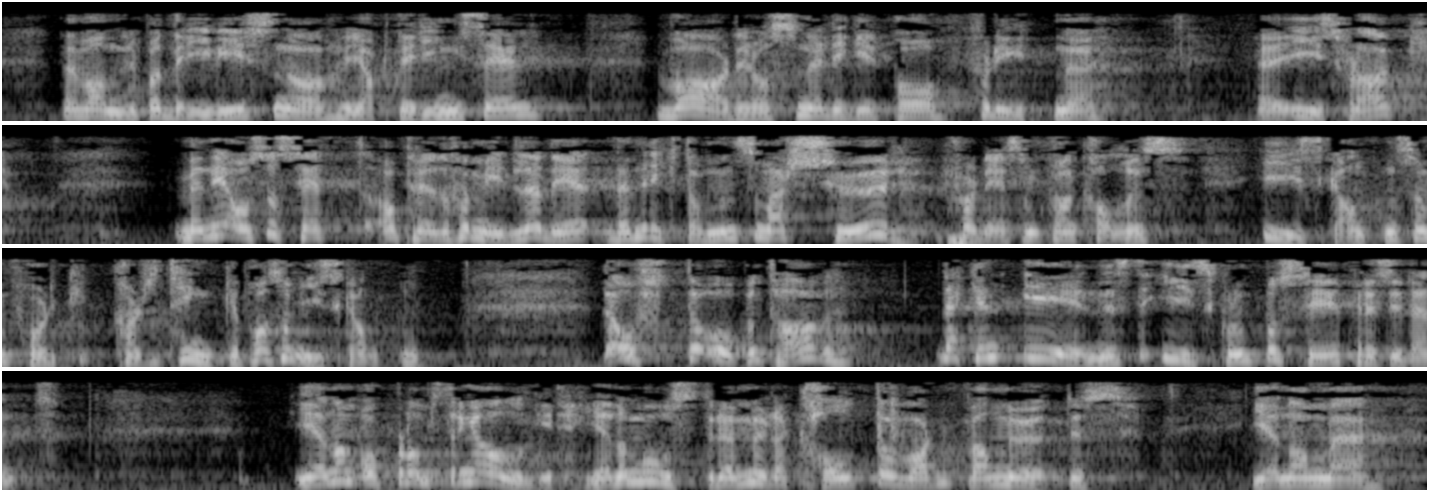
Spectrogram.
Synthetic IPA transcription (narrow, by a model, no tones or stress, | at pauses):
d̪̥ɛnʋɑnd̪ɾəɾpɔd̪ɾiːʋiːsnɔjɑkt̪əɾɪŋːselʋɑːɖəɾɔsənəlɪɡːəɾpʰɔflyːt̪nə | iːsflɑːk | mɛnjæhɑɾɔsːɔsɛt̪ːɔpʰɾɛʋd̪ɔfɔɾmɪd̪ləd̪ɛd̪ɛnɾiːkd̪ɔmːənsɔmæʂøːɾfɔɖɛsɔmkʰɑnkʰɑlːəs | iːskʰɑ̰nt̪n̩sɔmfɔlkʰːɑnʂət̪ʰɛŋkəɾpʰɔsɔmiːskʰɑ̰nt̪n̩ | d̪̥ɛæɾɔft̪əʔoːpənt̪hɑːʋ | d̪ɛæɾɪkːəd̪ɛneːnəst̪əʔiːskʰlʉmpɔseːpʰɾɛsɪd̪ɛ̰nt̪ | jɛnːɔmɔp̚ːblɑmst̪ɾɪŋɑɑlɡə̰ɾjɛnːɔmːuːt̪st̪ɾœmːəɖɛæɾkʰɑlt̪ɔʋɑɳt̪ʋɑnːmøːt̪əs | jɛnːɔm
